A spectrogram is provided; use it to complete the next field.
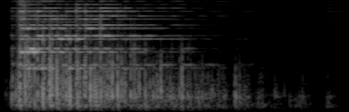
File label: Metal Rod Roll Movement Pipe; Materials; Blastwave; Foley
